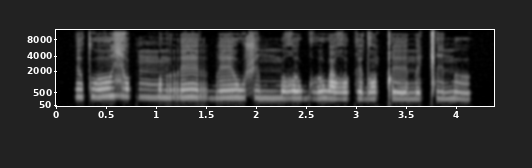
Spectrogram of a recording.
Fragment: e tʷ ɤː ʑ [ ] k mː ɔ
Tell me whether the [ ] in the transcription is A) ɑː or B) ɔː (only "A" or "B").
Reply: B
